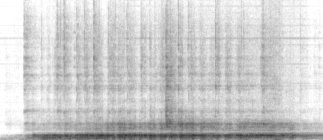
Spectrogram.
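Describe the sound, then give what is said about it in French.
A rocket liftoff imitated with two thunder boxes: a dense, rattling roar swells in quickly and holds steady for about six seconds, then tapers slightly at the end. No voices. “Et le décollage se faisait avec deux boîtes à tonnerre.”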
